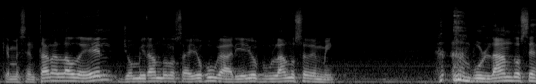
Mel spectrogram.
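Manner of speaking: ordinary delivery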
